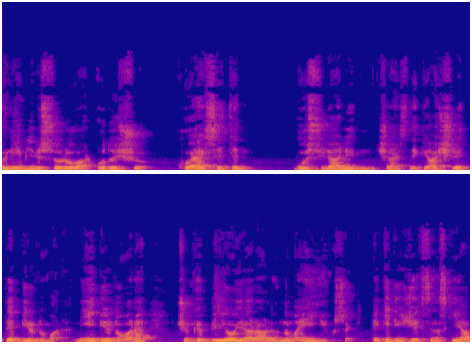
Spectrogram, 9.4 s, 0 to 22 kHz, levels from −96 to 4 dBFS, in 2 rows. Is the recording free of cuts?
yes; 0 cuts

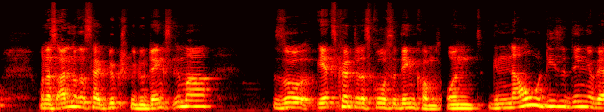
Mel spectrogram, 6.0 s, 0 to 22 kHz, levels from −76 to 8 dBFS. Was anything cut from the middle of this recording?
yes; 1 cut; at 4.4 s

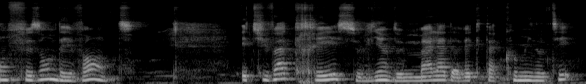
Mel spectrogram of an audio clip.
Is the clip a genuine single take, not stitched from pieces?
yes; 0 cuts

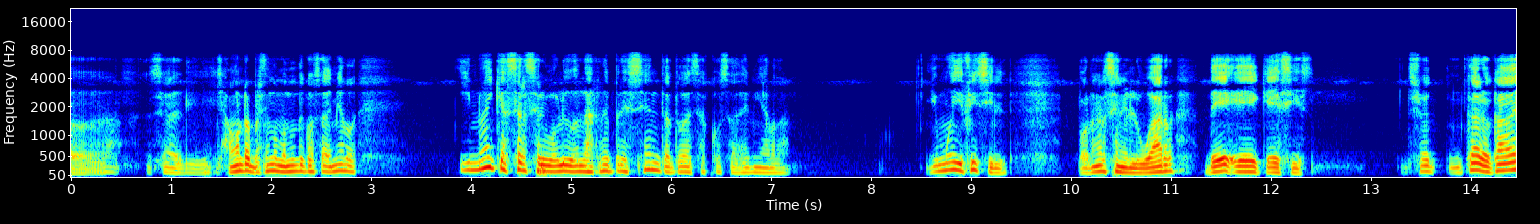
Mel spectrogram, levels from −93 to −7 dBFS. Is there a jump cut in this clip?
no; 0 cuts

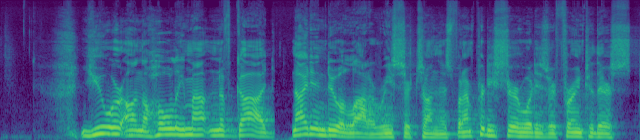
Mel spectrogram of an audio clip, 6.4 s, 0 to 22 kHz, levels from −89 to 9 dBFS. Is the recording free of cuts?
no; 1 cut; at 2.7 s

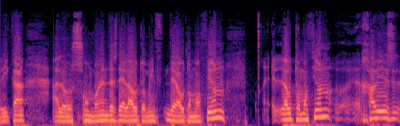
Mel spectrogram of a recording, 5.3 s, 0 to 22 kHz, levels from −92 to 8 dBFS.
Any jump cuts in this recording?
yes; 1 cut; at 1.1 s

